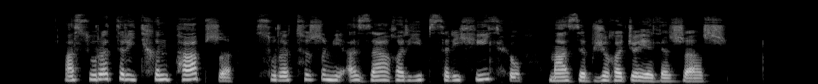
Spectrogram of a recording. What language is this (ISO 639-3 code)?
kbd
